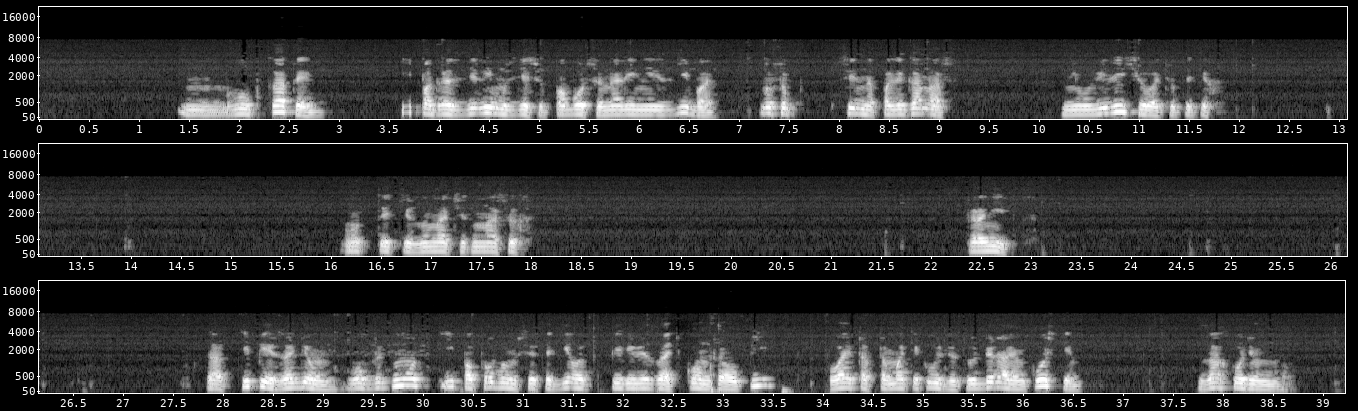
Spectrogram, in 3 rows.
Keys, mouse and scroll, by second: 1.9 click, 3.9 click, 4.9 click, 7.1 click, 8.7 click, 10.9 click, 12.0 click, 12.9-14.0 middle drag, 21.5 click, 24.6 click, 26.8 middle click, 28.6 click, 30.4 click, 31.5 shift+click, 32.7 ctrl+p, 36.1 click, 37.1-39.2 drag.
